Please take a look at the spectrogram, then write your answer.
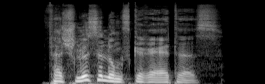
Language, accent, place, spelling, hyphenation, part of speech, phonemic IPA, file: German, Germany, Berlin, Verschlüsselungsgerätes, Ver‧schlüs‧se‧lungs‧ge‧rä‧tes, noun, /fɛɐ̯ˈʃlʏsəlʊŋsɡəˌʁɛːtəs/, De-Verschlüsselungsgerätes.ogg
- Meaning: genitive singular of Verschlüsselungsgerät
